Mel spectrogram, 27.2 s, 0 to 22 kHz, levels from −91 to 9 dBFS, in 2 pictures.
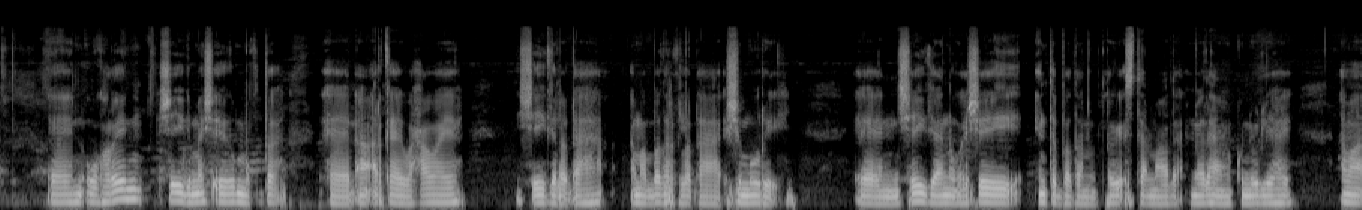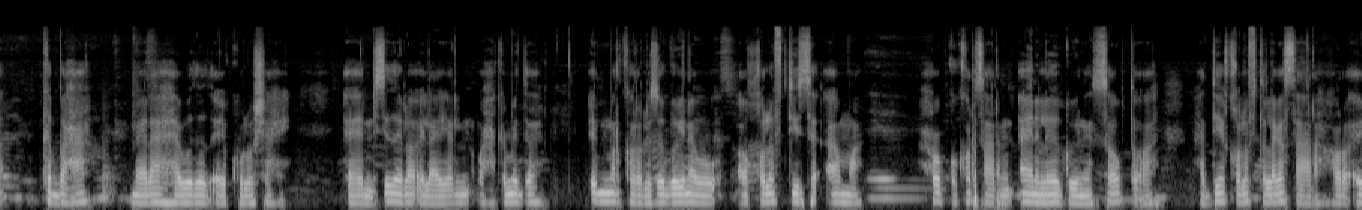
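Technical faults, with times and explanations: No technical faults are audible.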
